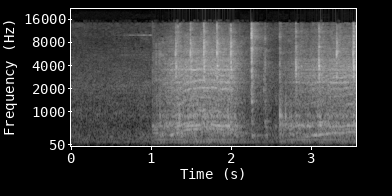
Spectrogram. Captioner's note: sewing machine surges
